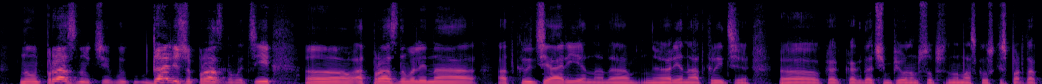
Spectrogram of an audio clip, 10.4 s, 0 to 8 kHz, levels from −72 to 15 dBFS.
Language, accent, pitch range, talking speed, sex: Russian, native, 95-135 Hz, 115 wpm, male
